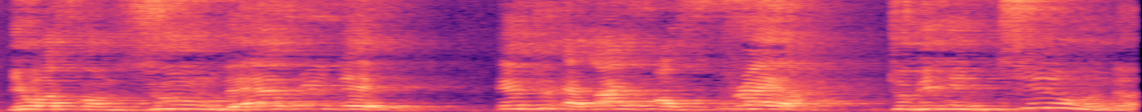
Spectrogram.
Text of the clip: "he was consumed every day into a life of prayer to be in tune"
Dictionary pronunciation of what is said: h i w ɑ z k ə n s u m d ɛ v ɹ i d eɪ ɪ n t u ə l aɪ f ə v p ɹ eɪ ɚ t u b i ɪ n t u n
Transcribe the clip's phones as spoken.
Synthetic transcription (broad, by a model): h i w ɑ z k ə n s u m d ɛ v ɹ i d eɪ ɪ n t u ə l aɪ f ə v p ɹ eɪ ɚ t u b i ɪ n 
